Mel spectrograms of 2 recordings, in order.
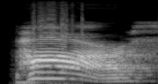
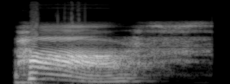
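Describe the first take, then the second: First: The R sound is rolled. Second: The R sound is silent. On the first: "trying to roll my R" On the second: "it didn't pick up my R. Uh, that's because it's, it's a silent R"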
